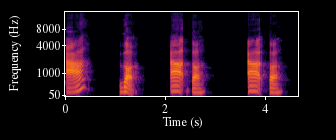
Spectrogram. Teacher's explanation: we don't need to pronounce two T's because when you say it quickly when you hear one t that t will work for both the words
